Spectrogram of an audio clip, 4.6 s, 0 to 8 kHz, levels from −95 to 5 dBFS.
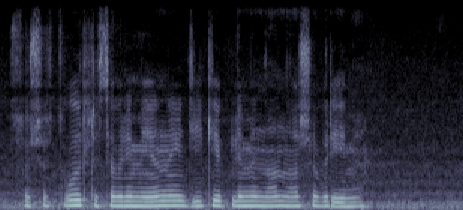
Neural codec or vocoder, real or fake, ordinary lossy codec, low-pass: codec, 16 kHz, 16 kbps, FreqCodec, smaller model; fake; none; none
